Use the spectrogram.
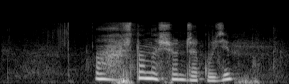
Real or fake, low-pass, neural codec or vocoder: real; 7.2 kHz; none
